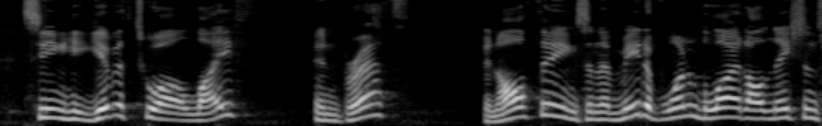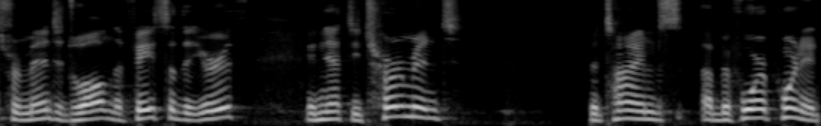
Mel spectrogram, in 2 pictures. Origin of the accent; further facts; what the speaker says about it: Iowa, United States; I remember growing up in Iowa and having periods of not enough rain, and it was really bad.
